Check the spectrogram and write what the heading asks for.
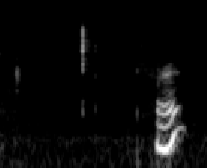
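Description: Faint handling of card stock as a patterned-paper layer is set onto a card base and pressed down, with one short click a little under a second in.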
